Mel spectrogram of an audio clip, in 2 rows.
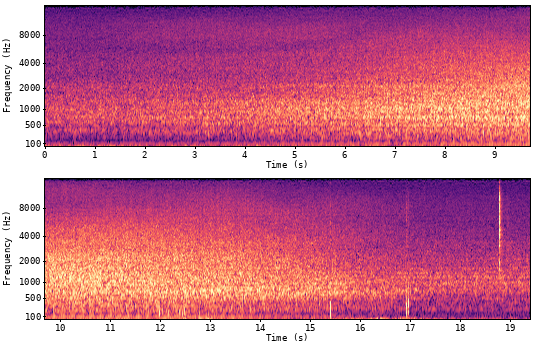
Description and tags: a fan - take 01
background-noise, vent, fan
